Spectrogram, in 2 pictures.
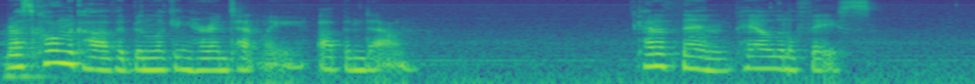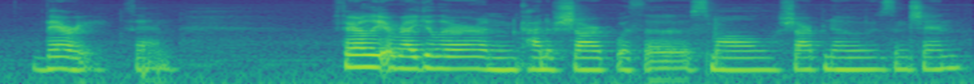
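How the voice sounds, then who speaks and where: A woman's voice: medium pitch, level tone, takes it slowly. A woman reading descriptive literary prose aloud as an audition piece. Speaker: actor auditioning.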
